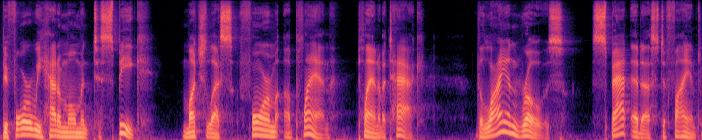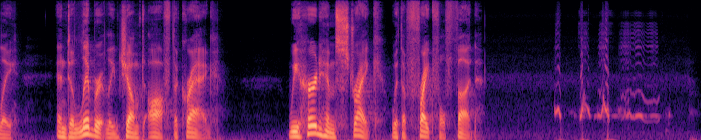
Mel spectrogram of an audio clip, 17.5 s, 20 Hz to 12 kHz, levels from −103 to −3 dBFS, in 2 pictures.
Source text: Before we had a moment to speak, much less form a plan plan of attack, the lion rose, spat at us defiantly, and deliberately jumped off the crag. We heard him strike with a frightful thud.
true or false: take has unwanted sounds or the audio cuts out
true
